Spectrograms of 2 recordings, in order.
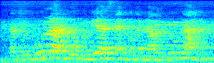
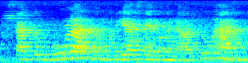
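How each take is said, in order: The two takes are said the same way.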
